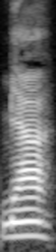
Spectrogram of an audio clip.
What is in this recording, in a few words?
"mya", Apatani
